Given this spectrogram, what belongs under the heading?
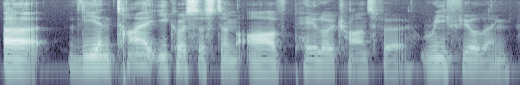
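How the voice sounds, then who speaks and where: This native Afrikaans speaker, a venture investor, responds to interview questions in a measured way, enumerating points and filling pauses often. His pitch is fairly low, his tone steady and darkish, with some vocal fry.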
